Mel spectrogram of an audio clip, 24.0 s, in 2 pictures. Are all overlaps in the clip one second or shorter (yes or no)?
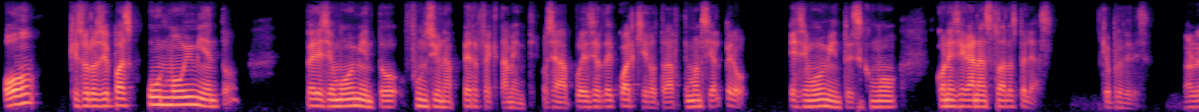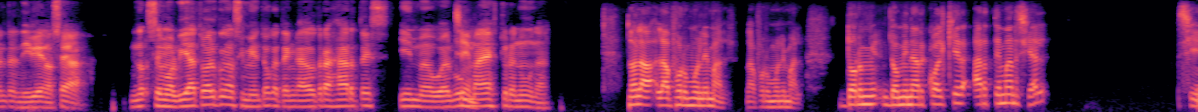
yes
